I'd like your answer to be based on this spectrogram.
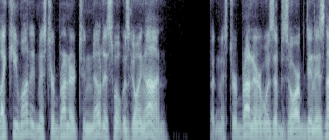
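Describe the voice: Over a quiet background, someone does plain reading aloud.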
